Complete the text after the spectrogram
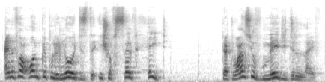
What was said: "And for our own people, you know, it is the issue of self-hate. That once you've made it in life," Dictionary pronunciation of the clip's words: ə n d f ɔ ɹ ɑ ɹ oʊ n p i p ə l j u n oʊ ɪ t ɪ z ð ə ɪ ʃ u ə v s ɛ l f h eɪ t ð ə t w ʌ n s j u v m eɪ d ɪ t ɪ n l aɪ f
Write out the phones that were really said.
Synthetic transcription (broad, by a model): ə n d f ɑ w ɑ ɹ oʊ n p i p ə l j u n oʊ ɪ t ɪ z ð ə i ʃ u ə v s ɛ l f h eɪ t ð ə t w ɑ n s j u v m eɪ d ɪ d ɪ l l aɪ f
